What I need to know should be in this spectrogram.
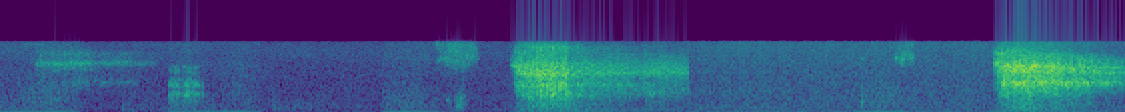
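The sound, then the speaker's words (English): Deep breathing during a guided relaxation exercise: slow, airy inhales and exhales, two of them long, loud and drawn-out, with fainter, shorter breaths before and between them and near-silent pauses. “And three nice deep breaths.”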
